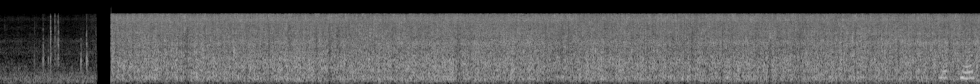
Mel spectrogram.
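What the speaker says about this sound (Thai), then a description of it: "ลูกเห็บตกพี่น้องเอ้ยอยู่เดนมาร์กวันนี้นี่ลูกเห็บตก" Hail pelting down outdoors in Denmark on a cold day around 12 degrees, a dense, steady roar of hard pellets striking surfaces that fills nearly the whole clip after a brief quiet start with faint murmurs.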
